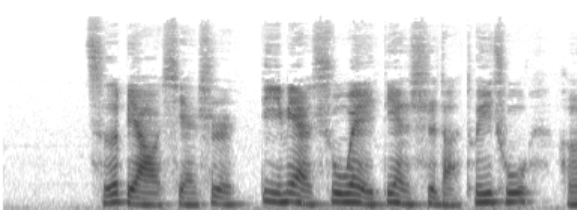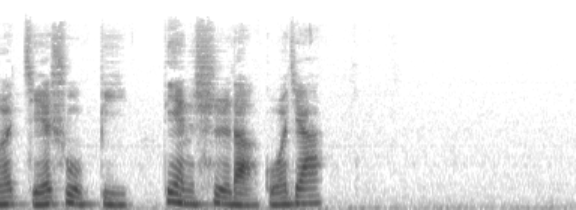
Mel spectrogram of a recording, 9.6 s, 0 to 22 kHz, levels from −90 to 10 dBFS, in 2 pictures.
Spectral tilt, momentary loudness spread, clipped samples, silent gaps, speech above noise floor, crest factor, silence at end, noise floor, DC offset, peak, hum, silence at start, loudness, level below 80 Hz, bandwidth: -6 dB/octave; 10 LU; under 0.1%; none; 41 dB; 18 dB; 2.15 s; -62 dBFS; under 0.1%; -4 dBFS; none; 0.75 s; -22 LUFS; -50 dBFS; 14.5 kHz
